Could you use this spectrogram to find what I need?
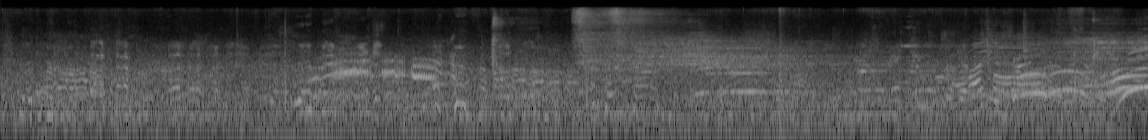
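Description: A crowd of people chatters and murmurs nearby outdoors.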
